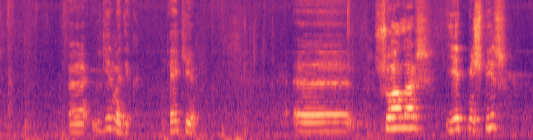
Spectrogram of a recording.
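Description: An elderly man speaks slowly and thoughtfully, close by.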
